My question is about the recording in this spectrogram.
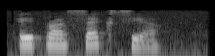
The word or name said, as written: aprosexia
